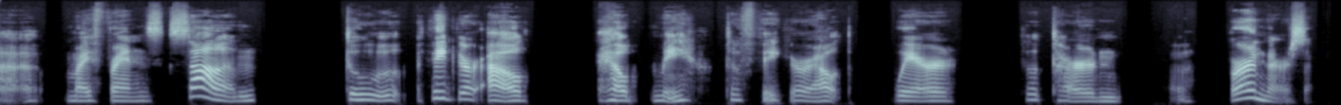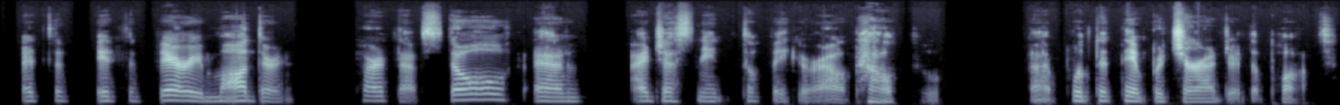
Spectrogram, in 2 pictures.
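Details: Adult woman with post-stroke aphasia from a stroke affecting her brain's language area; word-finding difficulty with words lost mid-sentence and old-fashioned or inappropriate word substitutions; she also reports foreign accent syndrome.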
